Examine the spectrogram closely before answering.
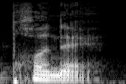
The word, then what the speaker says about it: prenait: Je prenais, tu prenais, il prenait, final T not pronounced, so the same form.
